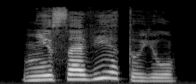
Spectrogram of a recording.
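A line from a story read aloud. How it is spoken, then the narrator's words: Bitter sigh, then speaking. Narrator (Russian): Но тут он горько вздохнул и сказал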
